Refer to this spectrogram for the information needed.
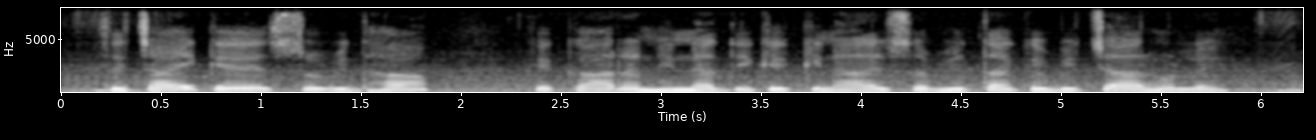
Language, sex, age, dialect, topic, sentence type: Magahi, female, 18-24, Central/Standard, agriculture, statement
